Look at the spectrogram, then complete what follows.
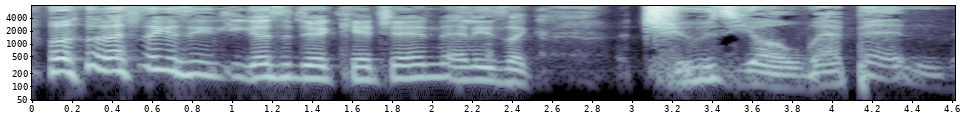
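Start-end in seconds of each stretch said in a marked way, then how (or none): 3.0-4.6 low, drawn-out sinister command; slow villain voice. Retold or imitated. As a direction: purr it like a horror host. Voicing Trickster in game.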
